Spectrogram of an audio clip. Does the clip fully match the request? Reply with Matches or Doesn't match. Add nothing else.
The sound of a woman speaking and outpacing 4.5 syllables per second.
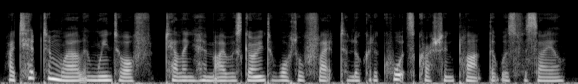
Matches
